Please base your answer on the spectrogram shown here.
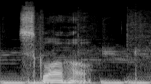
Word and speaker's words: ScLoHo: o h o, but it's easier to pronounce just as two syllables, and that's how you get Schlowho.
